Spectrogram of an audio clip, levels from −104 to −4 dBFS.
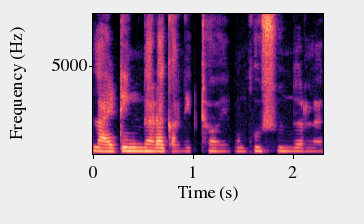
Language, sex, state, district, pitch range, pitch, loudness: Bengali, female, West Bengal, North 24 Parganas, 185-195 Hz, 190 Hz, -23 LUFS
